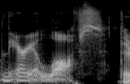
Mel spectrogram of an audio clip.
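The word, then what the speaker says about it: lough: called in the area lofts. There's that dialect popping up again. L O U G H loft. Yes. Clearly related to lock.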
